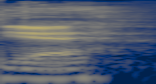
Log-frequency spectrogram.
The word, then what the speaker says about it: Oranje: It's pronounced Oranje.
